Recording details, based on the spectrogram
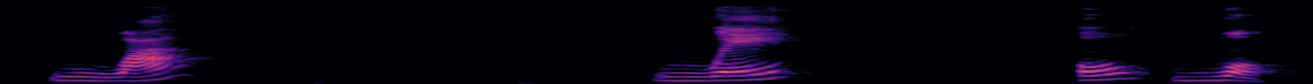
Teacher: En estos tres casos, no, la U es una semivocal.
